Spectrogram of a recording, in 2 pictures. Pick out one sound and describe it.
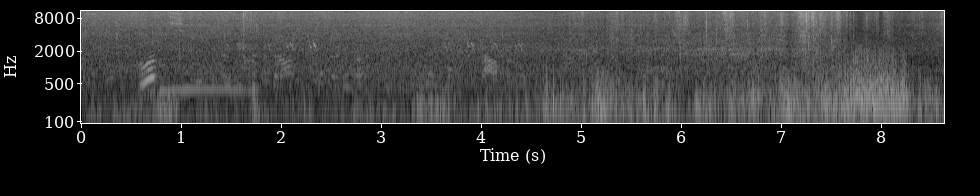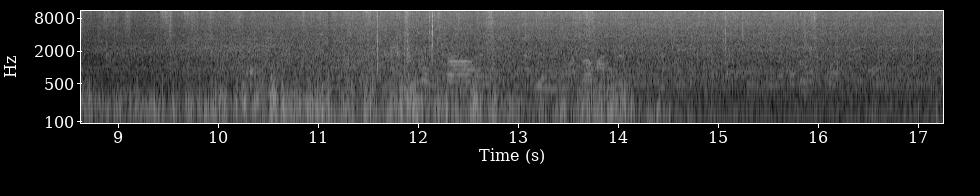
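A horse's hooves thud on grass as it canters.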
